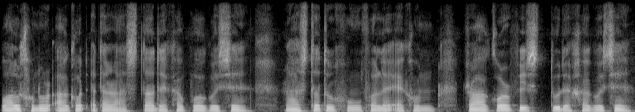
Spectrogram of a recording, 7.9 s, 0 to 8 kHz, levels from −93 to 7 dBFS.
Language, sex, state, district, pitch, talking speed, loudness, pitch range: Assamese, male, Assam, Sonitpur, 115 Hz, 120 wpm, -19 LUFS, 115-120 Hz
